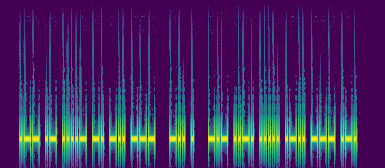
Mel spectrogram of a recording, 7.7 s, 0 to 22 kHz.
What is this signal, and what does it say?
Morse code, heard as a keyed tone, about 28 wpm, 700 Hz. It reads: WA4NDO DE KF5LOR
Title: USA Callsign DE Callsign 28wpm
